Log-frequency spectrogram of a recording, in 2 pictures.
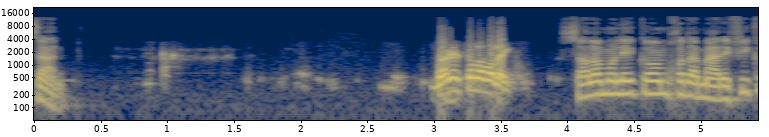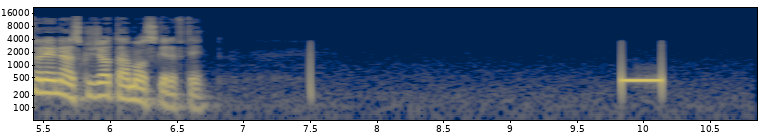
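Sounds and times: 
speech: 0.0 - 0.4, 3.0 - 6.9
telephone busy tone after a call is cut off: 9.9 - 10.2.

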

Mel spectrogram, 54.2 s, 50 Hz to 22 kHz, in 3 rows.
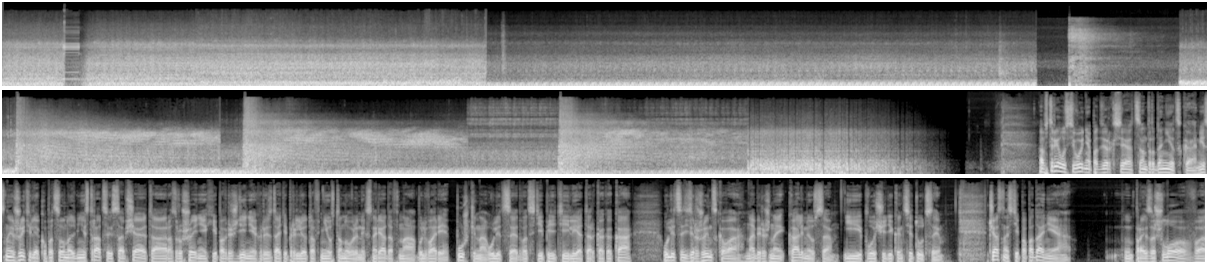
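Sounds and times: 
heavy artillery gun engine rumbling while driving: 0.0 - 30.0
vehicle noise: 0.0 - 30.2
artillery gun firing powerful blasts: 16.0 - 20.5, 21.7 - 22.6, 26.4 - 27.4
speech: 33.7 - 54.1.

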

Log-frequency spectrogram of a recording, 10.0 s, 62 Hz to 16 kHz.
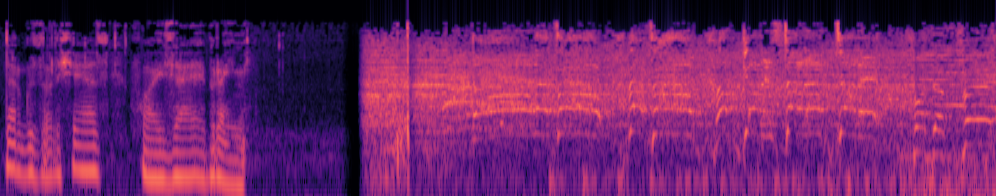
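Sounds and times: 
speech: 0.0 - 2.6
large street crowd cheering and shouting celebrating a cricket victory: 3.6 - 9.9.

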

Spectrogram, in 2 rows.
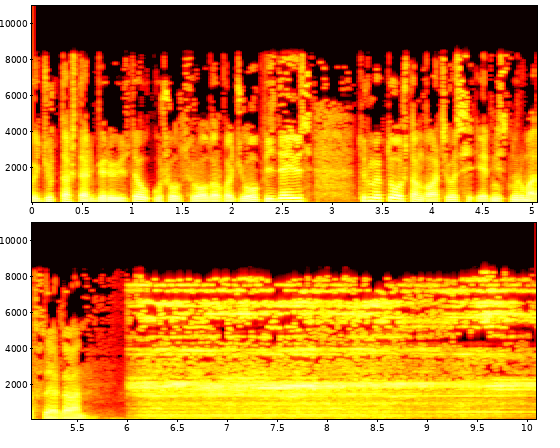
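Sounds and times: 
speech: 0.0 - 6.5
machinery cutting marble travertine stone at a factory: 6.0 - 10.0.

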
